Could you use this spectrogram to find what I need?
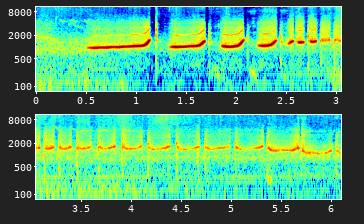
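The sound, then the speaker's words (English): A person whistles an imitation of a curlew song: long rising whistles that quicken into shorter notes, then break into a rapid bubbling warble that fades out. Clear, with no talking. “I could maybe whistle it. How does the curlew? So a curlew would probably go.”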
